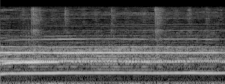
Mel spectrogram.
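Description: A singer's voice slides up into one long held high note over the song's backing music.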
